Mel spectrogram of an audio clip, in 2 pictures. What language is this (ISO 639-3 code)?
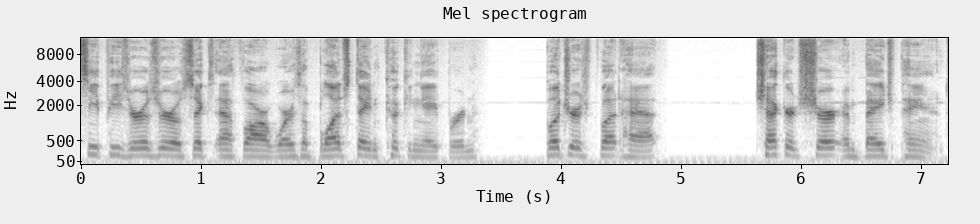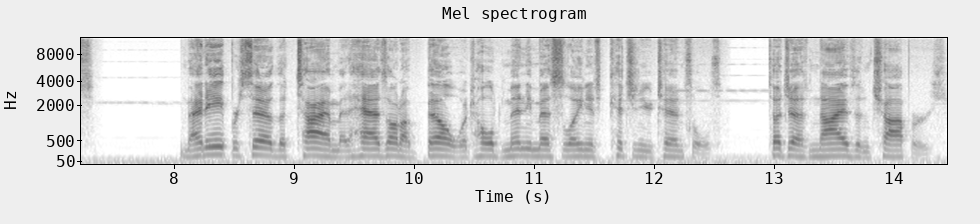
eng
